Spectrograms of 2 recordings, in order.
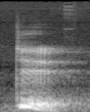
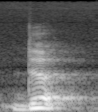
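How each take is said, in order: First: The word is said with a full vowel. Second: The word is said with a reduced vowel. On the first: "That's the strong form" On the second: "which is the weak form"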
